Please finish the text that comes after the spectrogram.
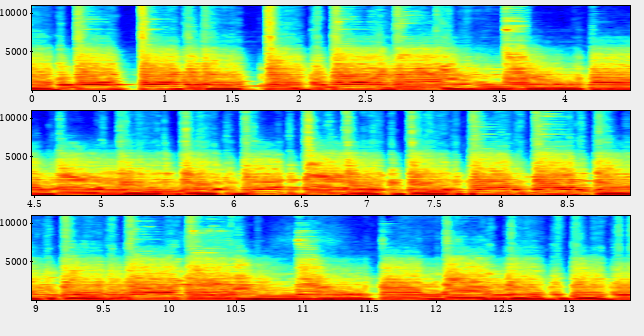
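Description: A loud, heavily distorted electric guitar riff, played on its own without the theme, repeats a punchy, chugging rhythmic figure with a thick, buzzing tone, played continuously without any talking.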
